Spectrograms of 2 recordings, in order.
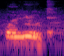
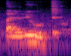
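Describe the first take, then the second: First: The first vowel is a full 'oh'. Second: The first vowel is a short 'uh'. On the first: The speaker calls it wrong. "Not पोल्यूट" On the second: The speaker calls it right. "तसा हा word आहे पल्यूट"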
